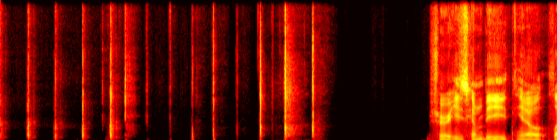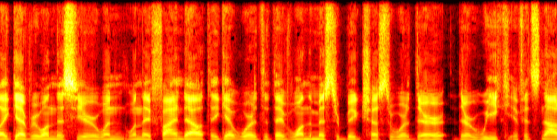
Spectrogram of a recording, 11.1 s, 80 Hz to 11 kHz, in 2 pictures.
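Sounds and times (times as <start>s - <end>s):
hands clapping: 0.0s - 3.3s
speech: 4.3s - 11.1s.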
